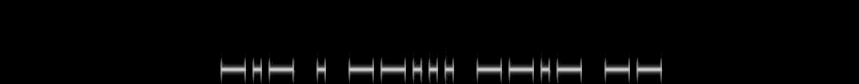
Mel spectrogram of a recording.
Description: Morse code, heard as a keyed tone, about 15 wpm, 700 Hz. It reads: KE7QM
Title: USA Call Signs - 5 Characters - Repeated 2x - 15wpm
